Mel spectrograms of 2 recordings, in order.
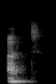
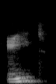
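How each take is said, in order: First: The syllable has a short, reduced vowel. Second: The syllable has a long 'ay' vowel. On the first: The speaker calls it right. "but it's at" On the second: The speaker calls it wrong. "people tend to say eight"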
